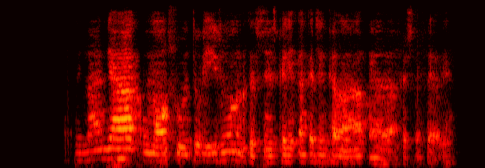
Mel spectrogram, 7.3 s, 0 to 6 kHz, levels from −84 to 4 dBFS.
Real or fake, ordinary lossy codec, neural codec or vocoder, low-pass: fake; none; codec, 44.1 kHz, 2.6 kbps, DAC; 5.4 kHz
